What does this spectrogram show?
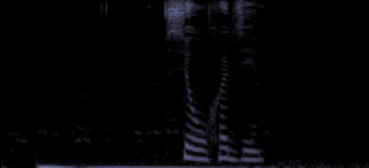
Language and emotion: Russian, neutral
